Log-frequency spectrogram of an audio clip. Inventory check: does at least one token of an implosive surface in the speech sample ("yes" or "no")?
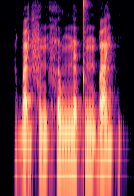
yes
